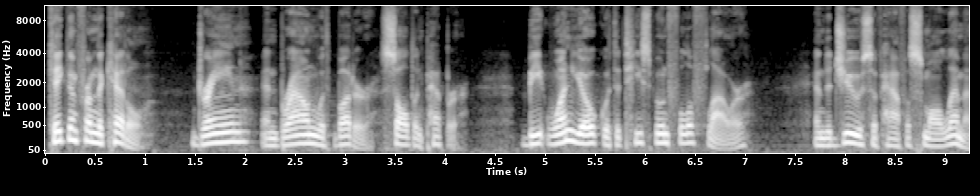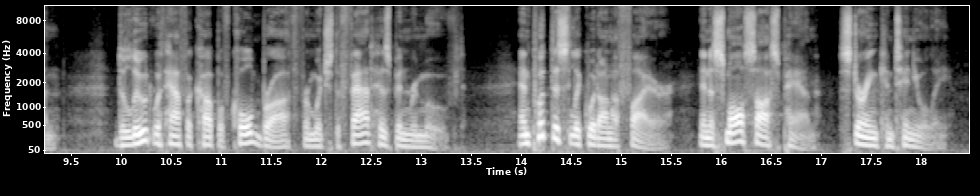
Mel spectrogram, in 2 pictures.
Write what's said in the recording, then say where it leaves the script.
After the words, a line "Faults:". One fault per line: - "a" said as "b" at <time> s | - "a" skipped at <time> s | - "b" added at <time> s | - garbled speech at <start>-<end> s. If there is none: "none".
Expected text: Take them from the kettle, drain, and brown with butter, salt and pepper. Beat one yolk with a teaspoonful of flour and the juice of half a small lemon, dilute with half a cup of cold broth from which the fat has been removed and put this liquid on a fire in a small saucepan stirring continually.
Take them from the kettle, drain, and brown with butter, salt and pepper. Beat one yolk with a teaspoonful of flour and the juice of half a small lemon, dilute with half a cup of cold broth from which the fat has been removed and put this liquid on a fire in a small saucepan stirring continually.
Faults:
none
